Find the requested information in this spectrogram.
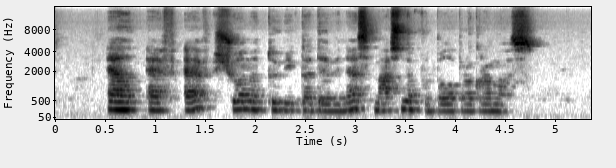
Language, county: Lithuanian, Šiauliai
